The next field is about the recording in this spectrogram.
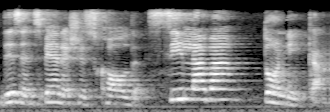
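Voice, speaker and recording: Over noticeable background noise, a woman talks at a very slow pace with very wide pitch swings. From Mexico. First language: Spanish. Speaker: Spanish teacher. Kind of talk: language lesson to camera.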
